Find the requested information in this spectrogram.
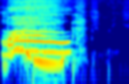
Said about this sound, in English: find me a good meow noise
